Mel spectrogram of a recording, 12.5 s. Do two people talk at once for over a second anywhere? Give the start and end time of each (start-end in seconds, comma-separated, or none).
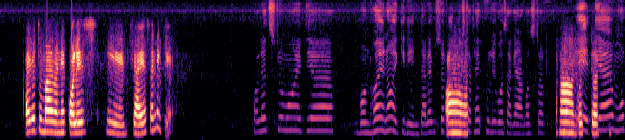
none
